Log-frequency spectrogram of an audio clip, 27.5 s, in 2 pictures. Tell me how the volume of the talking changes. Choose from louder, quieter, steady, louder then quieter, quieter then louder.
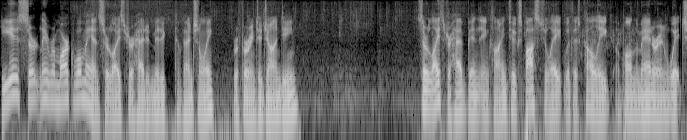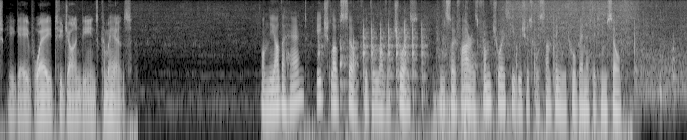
steady.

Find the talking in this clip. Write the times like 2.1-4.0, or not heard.
0.0-6.0, 8.3-16.5, 18.9-26.4.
